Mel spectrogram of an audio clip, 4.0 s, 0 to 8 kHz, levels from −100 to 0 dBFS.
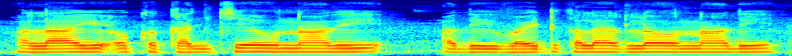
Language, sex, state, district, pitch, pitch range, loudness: Telugu, male, Telangana, Mahabubabad, 140 Hz, 140-145 Hz, -16 LUFS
